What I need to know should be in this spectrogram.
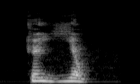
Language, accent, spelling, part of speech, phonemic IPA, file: French, Canada, cueillions, verb, /kœj.jɔ̃/, LL-Q150 (fra)-cueillions.wav
- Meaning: inflection of cueillir: 1. first-person plural imperfect indicative 2. first-person plural present subjunctive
